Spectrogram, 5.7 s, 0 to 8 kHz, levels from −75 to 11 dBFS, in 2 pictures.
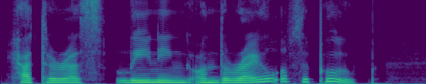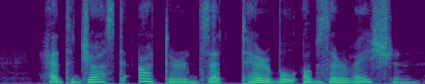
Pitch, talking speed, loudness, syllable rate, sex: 195 Hz, 150 wpm, -19 LUFS, 5.3 syllables/s, female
